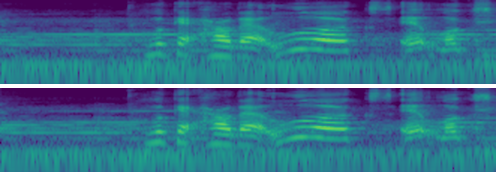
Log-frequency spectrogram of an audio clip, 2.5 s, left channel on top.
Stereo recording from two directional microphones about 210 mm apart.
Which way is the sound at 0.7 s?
15° right (ahead or behind).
